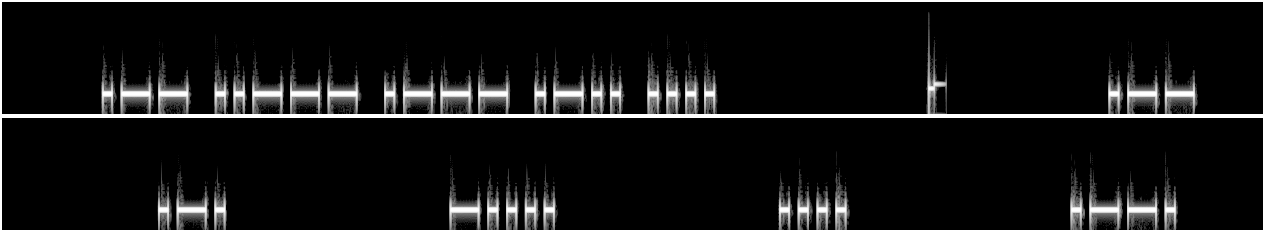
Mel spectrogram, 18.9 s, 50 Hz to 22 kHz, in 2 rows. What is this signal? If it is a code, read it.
Morse code, heard as a keyed tone, about 17 wpm, spaced as for 7 wpm, 700 Hz. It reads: W2JLH WR6HP
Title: USA Call Signs - 5 Characters - 8x Character Spacing - 17wpm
